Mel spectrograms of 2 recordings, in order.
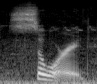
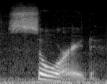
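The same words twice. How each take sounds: Both takes have the same delivery.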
